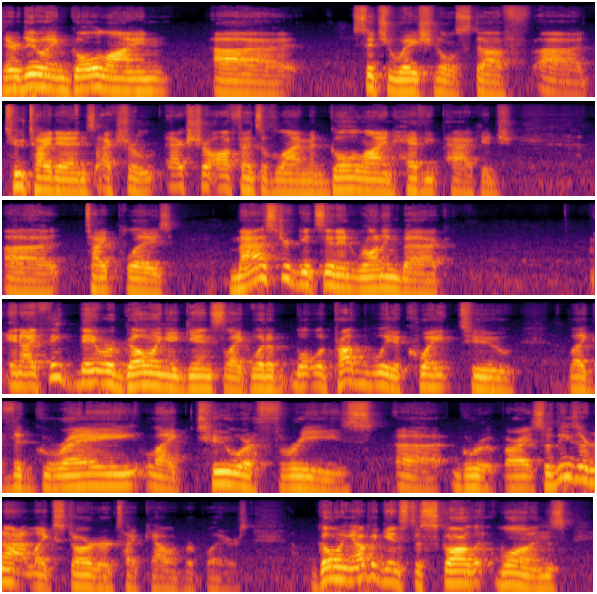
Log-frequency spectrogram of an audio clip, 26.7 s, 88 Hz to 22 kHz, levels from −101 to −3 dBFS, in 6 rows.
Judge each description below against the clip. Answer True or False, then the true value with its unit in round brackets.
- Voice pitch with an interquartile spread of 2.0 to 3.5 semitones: False (4.0 semitones)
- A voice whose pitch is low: True (125 Hz)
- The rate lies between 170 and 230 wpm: False (155 wpm)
